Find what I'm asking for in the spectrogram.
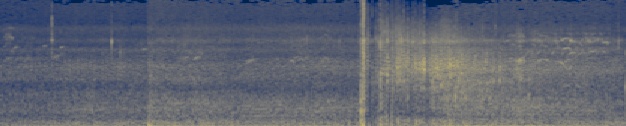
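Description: A Diwali firework pencil, lit and bursting, gives a sharp crack and a brief fizzing spray over steady outdoor background noise, with no talk.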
